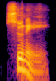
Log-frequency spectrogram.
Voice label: "Sunni", American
